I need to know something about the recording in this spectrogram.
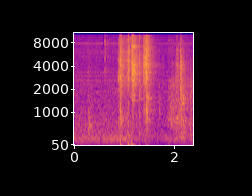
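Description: Plastic desoldering pump being picked up and handled over a circuit board on a workbench: a quick cluster of scraping and clicking strokes about a second in.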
